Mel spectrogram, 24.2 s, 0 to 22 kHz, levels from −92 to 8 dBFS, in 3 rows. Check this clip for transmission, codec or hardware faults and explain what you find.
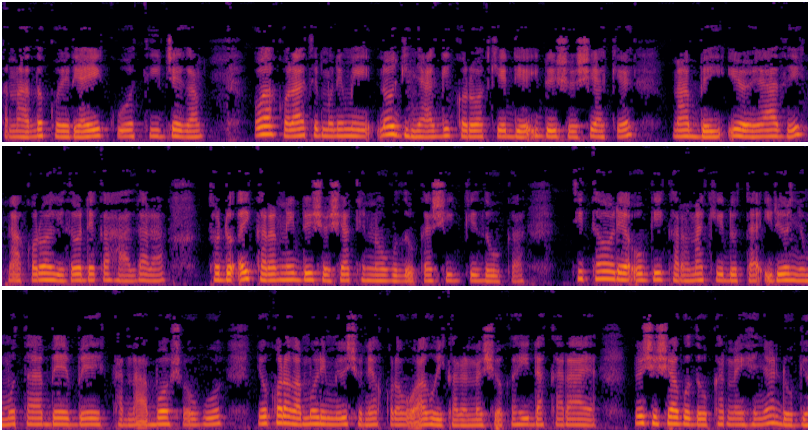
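One codec fault runs through the whole recording. Likely MP3 compression at a heavily starved bitrate, which fits around 32 kbps: the encoder cut the treble at a fixed ceiling and dropped weak frequency lines that flicker between frames, so the speech sounds dull, watery and swirly, with metallic chirps on s sounds and smeared attacks.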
